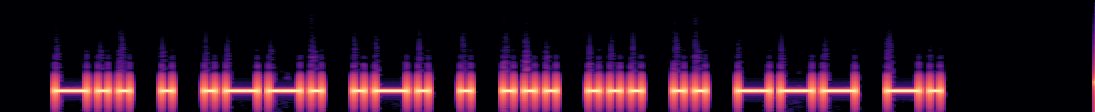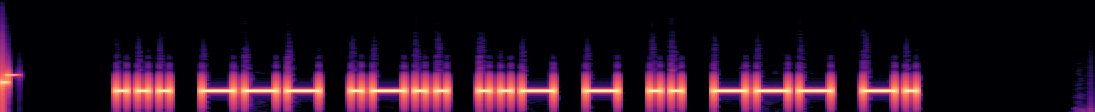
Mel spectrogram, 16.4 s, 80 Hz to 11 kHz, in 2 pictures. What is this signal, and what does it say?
Morse code, heard as a keyed tone, about 15 wpm, 700 Hz. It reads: DEPRESSION SOLUTION
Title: Sentences from Top 1300 Words - New Word Drill Alt - 15wpm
